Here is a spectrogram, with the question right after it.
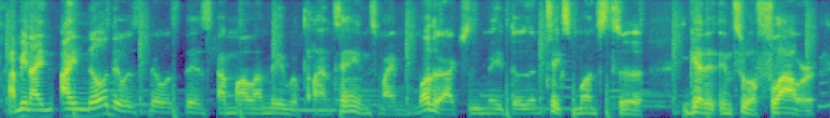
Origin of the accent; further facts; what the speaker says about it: Nigeria; moved away; as a Nigerian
